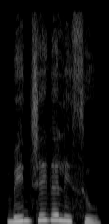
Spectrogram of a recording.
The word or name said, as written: ಬಿಜ್ಜೆಗಲಿಸು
